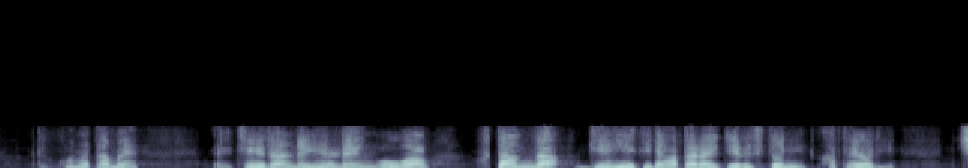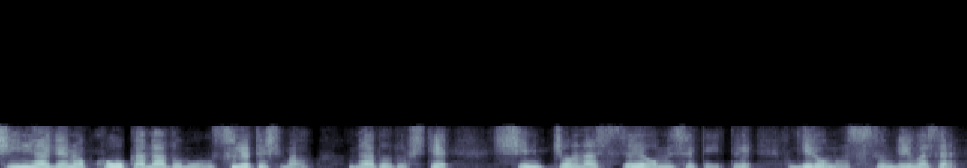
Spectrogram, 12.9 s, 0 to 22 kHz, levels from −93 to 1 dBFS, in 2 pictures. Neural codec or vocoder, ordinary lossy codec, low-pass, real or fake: codec, 16 kHz in and 24 kHz out, 0.6 kbps, FireRedTTS-2 codec; MP3, 48 kbps; 5.4 kHz; fake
